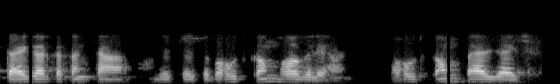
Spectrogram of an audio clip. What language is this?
Maithili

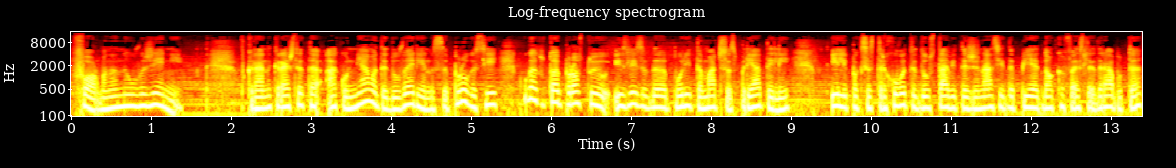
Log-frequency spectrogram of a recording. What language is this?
Bulgarian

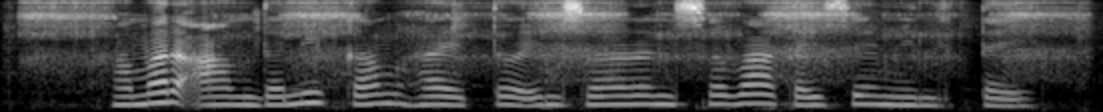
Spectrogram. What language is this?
Magahi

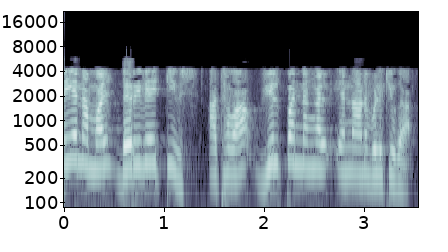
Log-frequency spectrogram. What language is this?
Malayalam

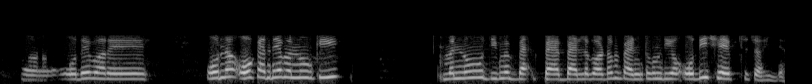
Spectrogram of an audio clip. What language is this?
Punjabi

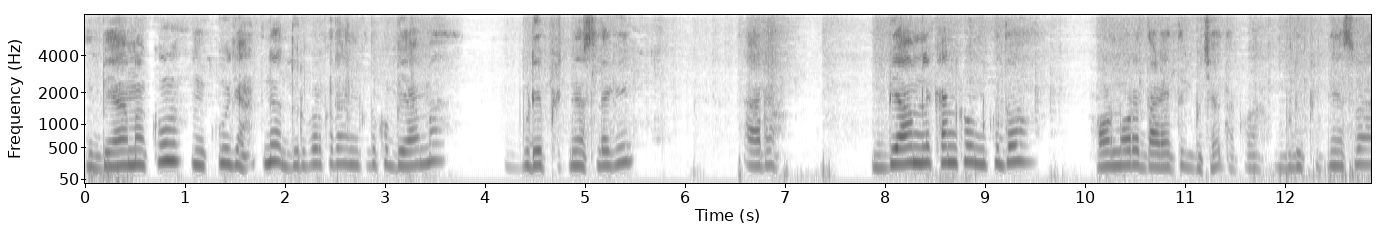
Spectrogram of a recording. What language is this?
Santali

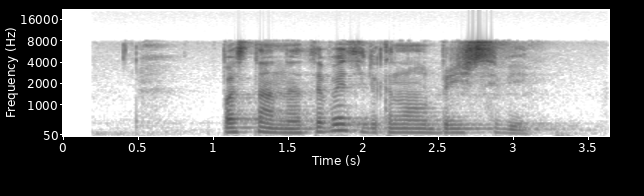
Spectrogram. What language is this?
Russian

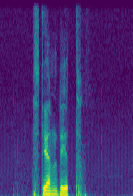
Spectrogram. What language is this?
Swedish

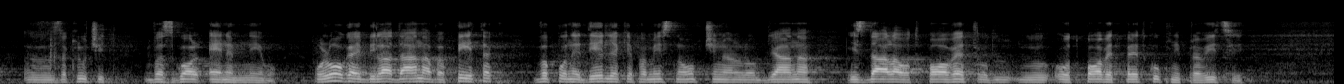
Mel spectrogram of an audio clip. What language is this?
Slovenian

